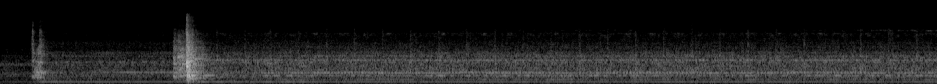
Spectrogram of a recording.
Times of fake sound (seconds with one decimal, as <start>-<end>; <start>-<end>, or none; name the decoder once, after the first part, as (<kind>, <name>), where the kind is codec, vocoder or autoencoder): none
